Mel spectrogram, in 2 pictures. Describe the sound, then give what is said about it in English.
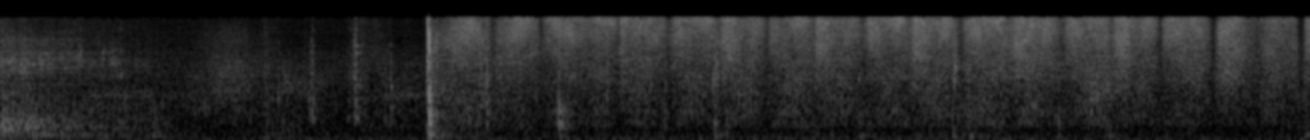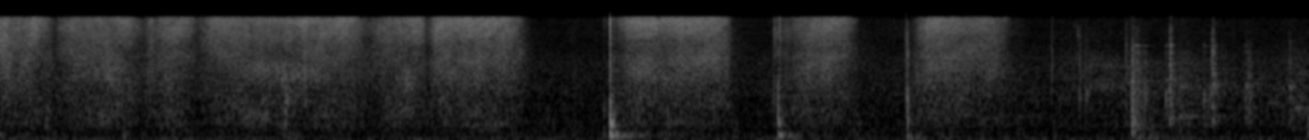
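Someone writes on a board during a university lecture, making a continuous run of soft scratching and rubbing strokes with a few light taps in between. The whole sound stays quiet. “Let me write down a little bit about this.”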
